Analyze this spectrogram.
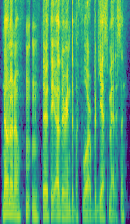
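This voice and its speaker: A man narrating a tabletop horror game as game master, animated and quick to jump into shouted voices for other figures. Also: fairly low pitch, no echo, studio quality.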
